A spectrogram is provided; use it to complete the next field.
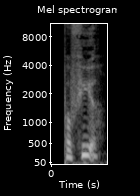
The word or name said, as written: porfyr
